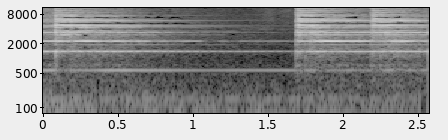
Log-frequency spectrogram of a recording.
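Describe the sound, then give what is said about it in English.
A firefighters' ceremonial bell tolls twice at a firefighter's funeral, a centuries-old final call for a fallen comrade; each clear metallic strike rings out with a long shimmering decay, the second following after about a second and a half. No voices. “Then, firefighters performed a centuries-old bell ceremony, a final call for a fallen comrade.”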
